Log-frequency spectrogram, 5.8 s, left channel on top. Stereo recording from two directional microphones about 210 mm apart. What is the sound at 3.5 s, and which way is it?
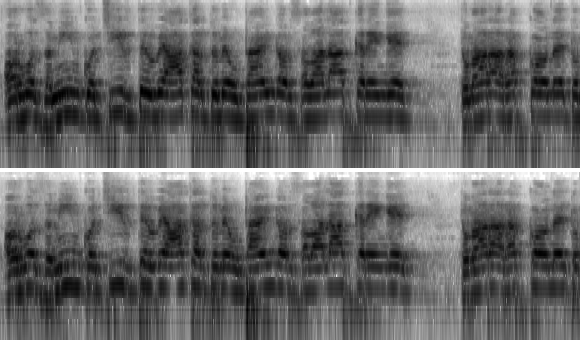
A man's voice, 45° left (ahead or behind).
